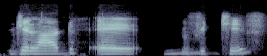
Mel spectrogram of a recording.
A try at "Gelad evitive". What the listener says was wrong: Et vitiv. I'm gonna make those kahwit really strong. They're not very strong right now. You gotta say them really, really strong. Gelad evitive. Evitive.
